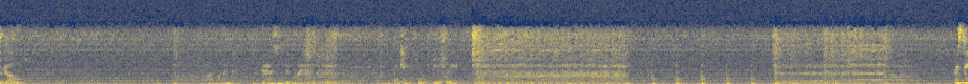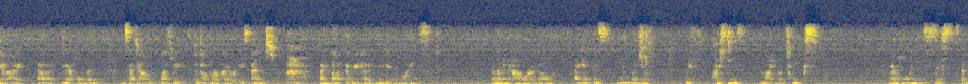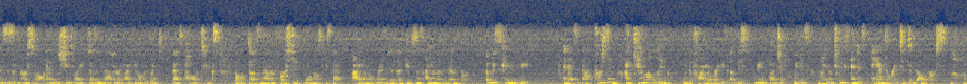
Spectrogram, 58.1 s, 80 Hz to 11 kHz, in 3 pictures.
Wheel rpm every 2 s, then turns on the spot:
0, 0, 0, 0, 0, 0, 0, 0, 0, 0, 0, 0, 0, 0, 0, 0, 0, 0, 0, 0, 0, 0, 0, 0, 0, 0, 0, 0, 0.
none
